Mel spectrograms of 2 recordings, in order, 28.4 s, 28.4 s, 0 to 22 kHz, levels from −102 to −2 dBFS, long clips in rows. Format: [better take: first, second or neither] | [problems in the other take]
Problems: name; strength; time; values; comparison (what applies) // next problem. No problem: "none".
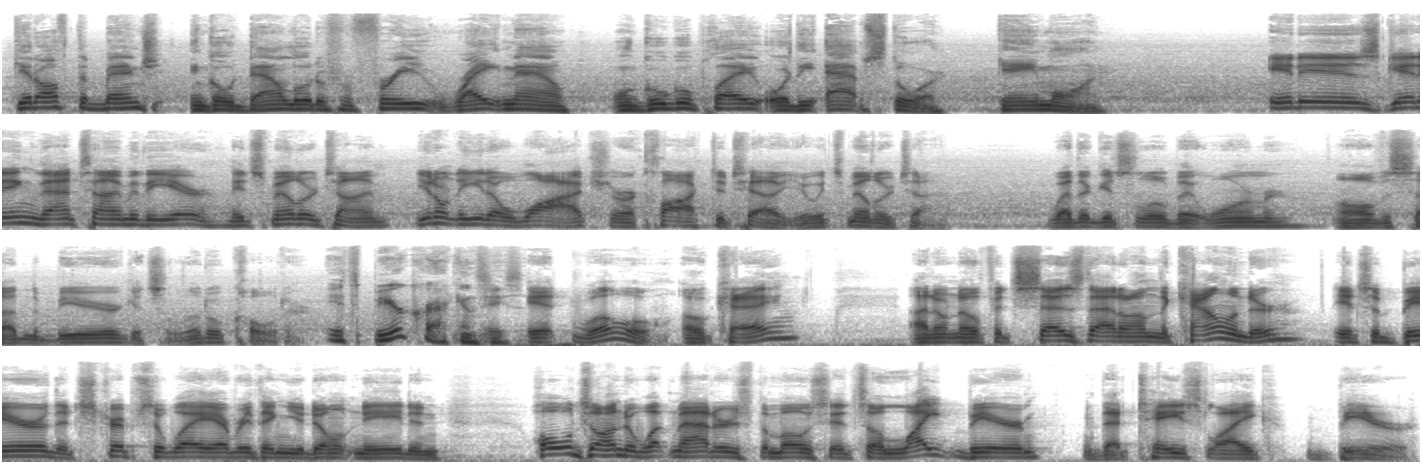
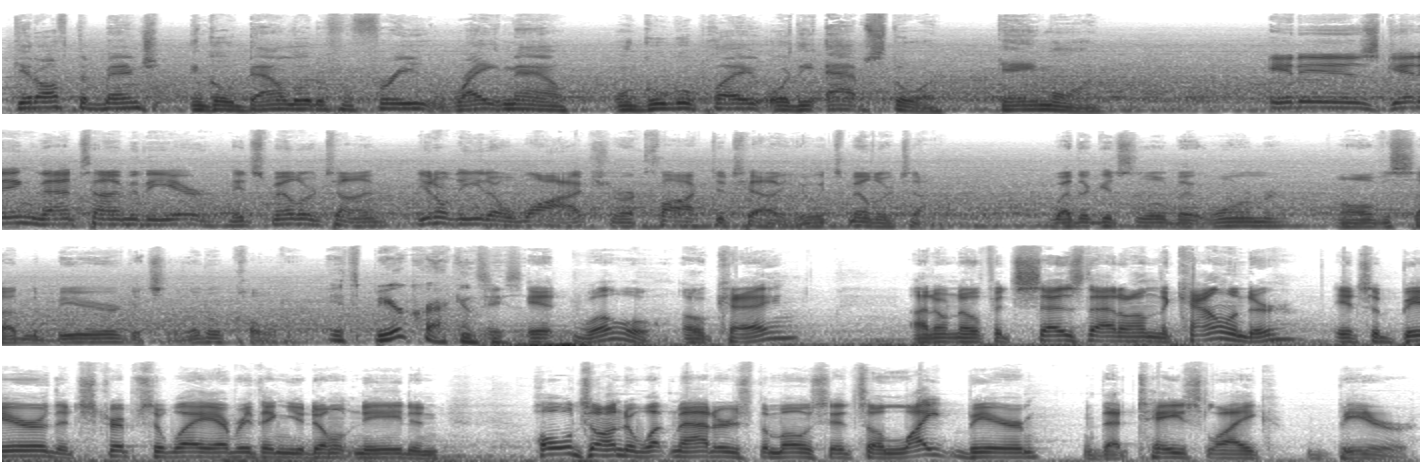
first | rain or running water; loud; throughout; 9 dB below the speech; faint in the first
